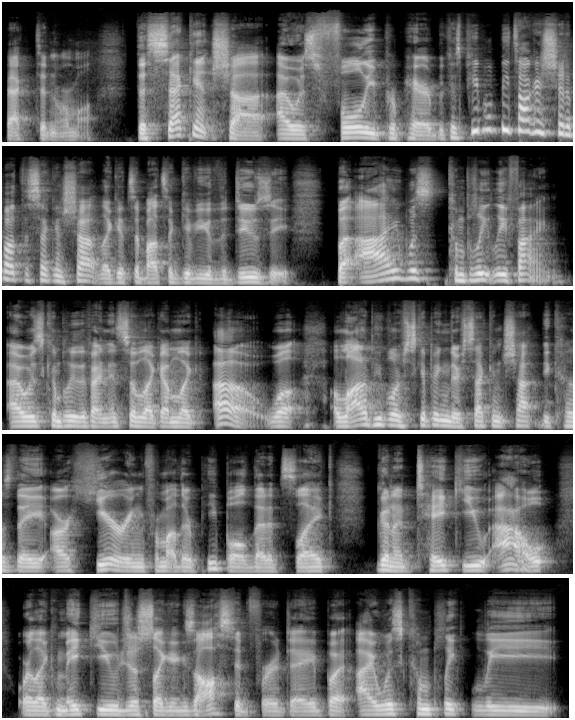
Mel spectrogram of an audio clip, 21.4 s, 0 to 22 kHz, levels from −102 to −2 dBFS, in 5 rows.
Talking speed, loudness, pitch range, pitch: 225 wpm, -19 LUFS, 115-145 Hz, 125 Hz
